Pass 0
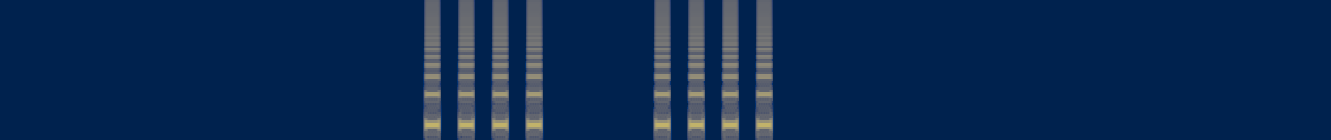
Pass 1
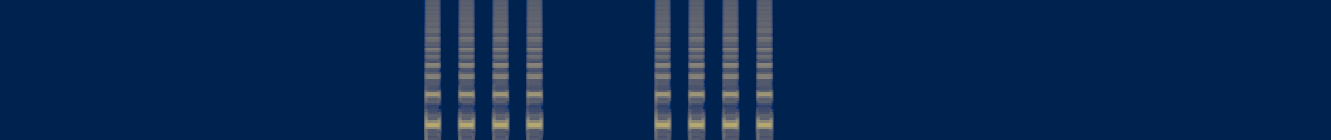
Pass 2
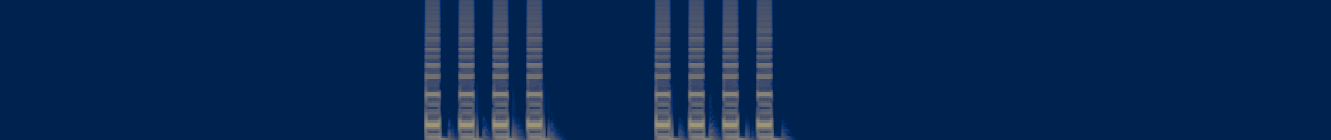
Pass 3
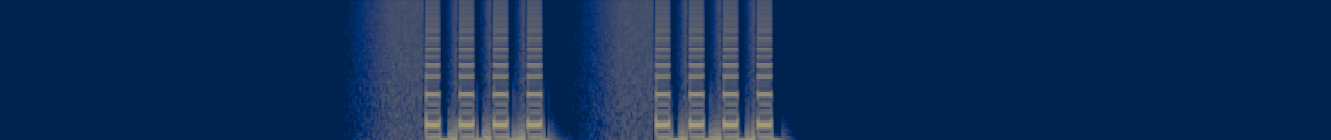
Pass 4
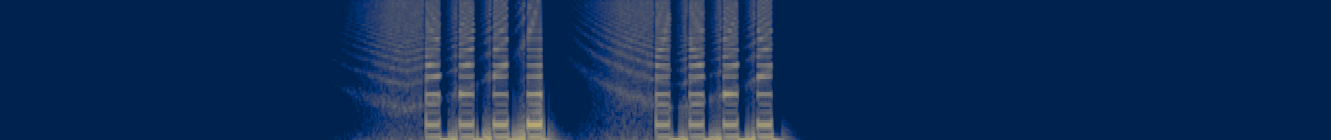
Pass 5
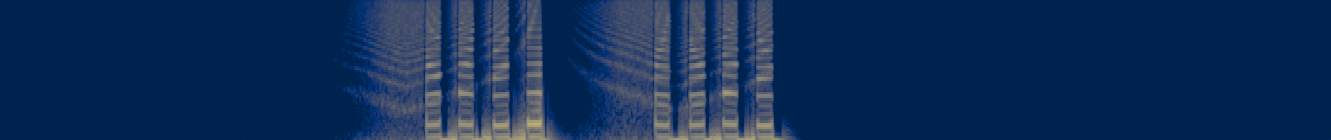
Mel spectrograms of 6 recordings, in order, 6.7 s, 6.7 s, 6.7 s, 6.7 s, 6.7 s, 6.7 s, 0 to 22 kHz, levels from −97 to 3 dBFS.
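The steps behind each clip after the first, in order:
gate with hold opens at -25 dBFS; comb 1.6 ms, depth 73%; trim -6 dB
octave divider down 2 oct, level -4 dB; waveshaping leveller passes 1; peak limiter -29.5 dBFS, peak gain reduction 8.5 dB; trim -1 dB
swell ahead of each attack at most 110 dB/s; trim +3.5 dB
phaser 0.74 Hz, delay 1.1 ms, feedback 72%; trim -3 dB
wow and flutter 83 cents

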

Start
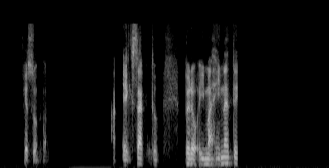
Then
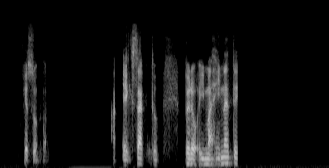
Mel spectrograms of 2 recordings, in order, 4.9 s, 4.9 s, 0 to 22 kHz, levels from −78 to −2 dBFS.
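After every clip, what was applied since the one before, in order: distance through air 75 m; trim +2.5 dB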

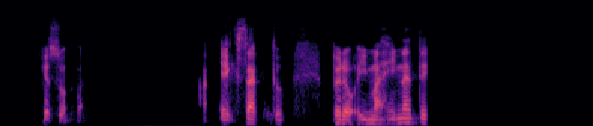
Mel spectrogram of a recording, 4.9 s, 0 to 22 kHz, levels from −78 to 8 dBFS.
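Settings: bass shelf 340 Hz -4.5 dB; trim -3.5 dB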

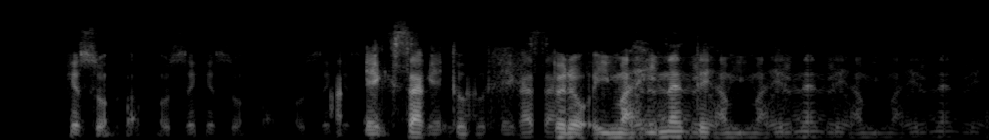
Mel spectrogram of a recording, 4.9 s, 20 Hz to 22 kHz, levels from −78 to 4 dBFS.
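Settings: backward echo that repeats 338 ms, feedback 58%, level -12.5 dB; trim -8.5 dB

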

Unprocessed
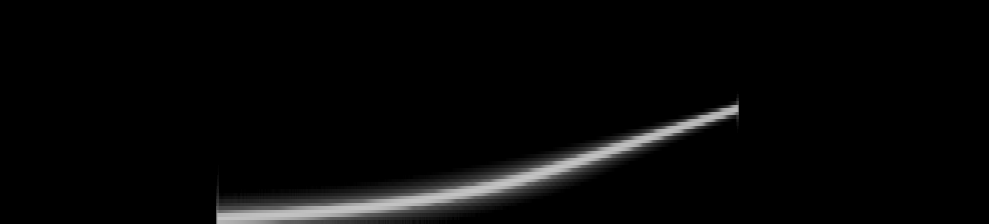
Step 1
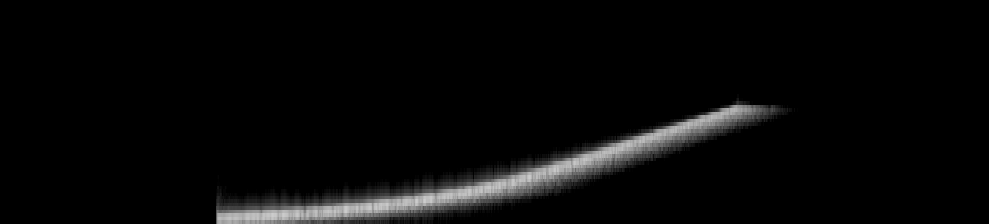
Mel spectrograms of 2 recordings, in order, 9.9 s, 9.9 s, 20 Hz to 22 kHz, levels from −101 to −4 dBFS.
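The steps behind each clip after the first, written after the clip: simulated room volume 140 m³, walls mixed, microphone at 0.81 m; trim -5 dB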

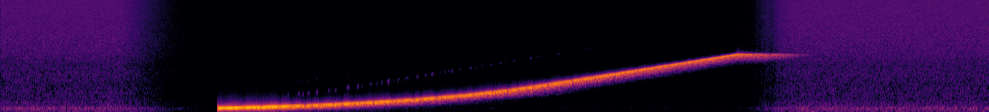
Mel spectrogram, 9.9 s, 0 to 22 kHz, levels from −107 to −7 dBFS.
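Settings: ten-band graphic EQ 125 Hz +11 dB, 250 Hz -3 dB, 500 Hz -7 dB, 1 kHz -6 dB, 2 kHz -5 dB; reverse; upward compressor, threshold -33 dBFS; reverse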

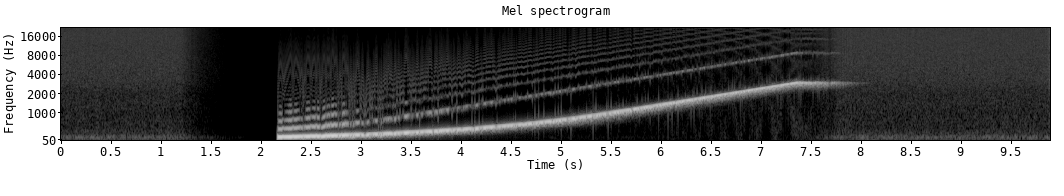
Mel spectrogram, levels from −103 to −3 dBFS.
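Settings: waveshaping leveller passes 2; trim -2 dB

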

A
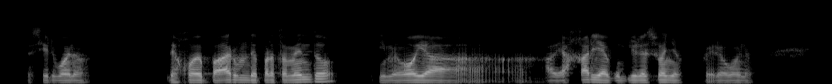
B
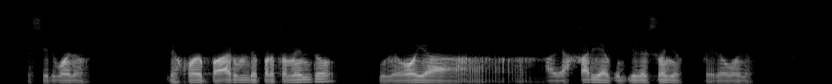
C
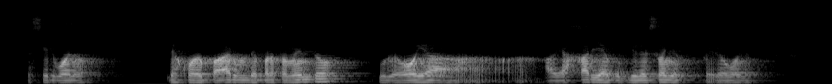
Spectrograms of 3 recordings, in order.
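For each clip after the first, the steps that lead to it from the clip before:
FFT filter 600 Hz 0 dB, 1.1 kHz +10 dB, 1.6 kHz -13 dB, 4.1 kHz -30 dB, 6 kHz +13 dB
wow and flutter 29 cents; on a send at -9 dB: reverberation RT60 0.75 s, pre-delay 31 ms

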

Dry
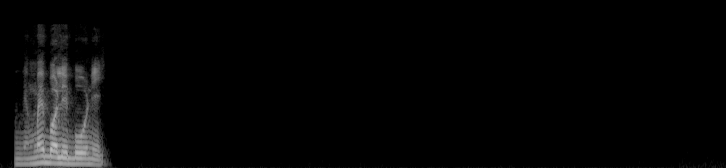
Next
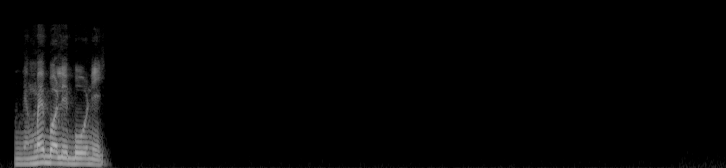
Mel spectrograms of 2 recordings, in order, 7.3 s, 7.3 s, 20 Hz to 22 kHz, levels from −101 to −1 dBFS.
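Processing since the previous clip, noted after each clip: compression, threshold -33 dBFS, peak gain reduction 7.5 dB; trim +2 dB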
